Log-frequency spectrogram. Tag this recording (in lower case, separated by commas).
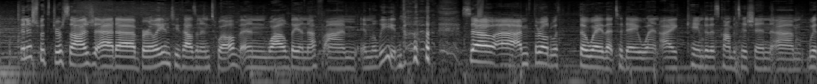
music, speech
